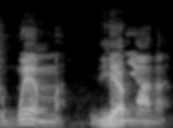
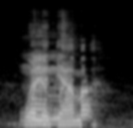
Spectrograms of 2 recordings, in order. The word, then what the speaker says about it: Wembanyama: I think it's Wembanyama.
